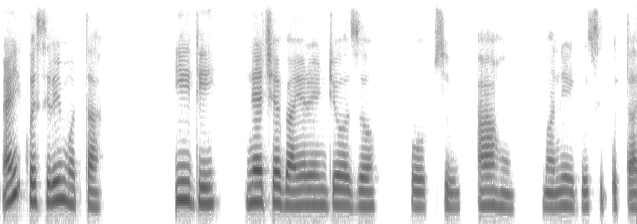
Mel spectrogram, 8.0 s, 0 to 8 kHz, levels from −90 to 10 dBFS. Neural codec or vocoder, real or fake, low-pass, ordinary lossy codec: codec, 16 kHz, 2 kbps, FunCodec, trained on Chinese and English, 25 frames a second; fake; 7.2 kHz; Opus, 32 kbps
